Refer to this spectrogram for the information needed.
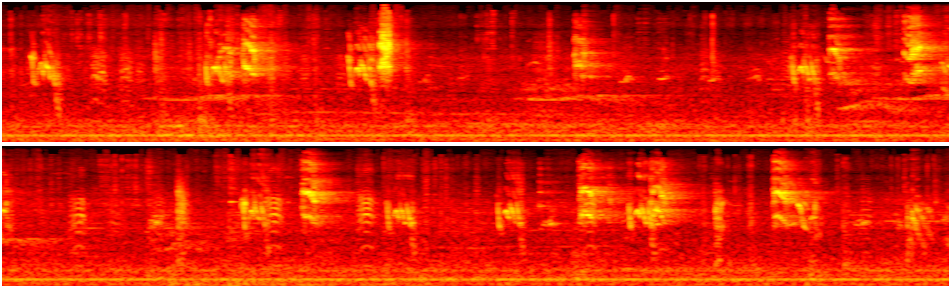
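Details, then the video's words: Budgerigars in a pet colony chirping: bursts of short, scratchy high chirps every second or so, with faint thin whistled notes between them over a steady low electrical hum. "Budgies Chirping Sounds"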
